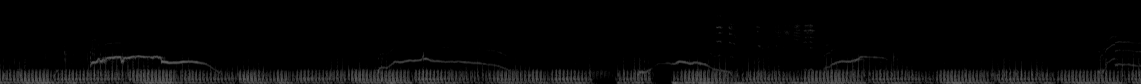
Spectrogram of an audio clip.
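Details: A kitten morning wake-up: continuous heavy purring with repeated thin, wavering meows rising and dipping, a brief pause in the purr midway and a burst of rustling.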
